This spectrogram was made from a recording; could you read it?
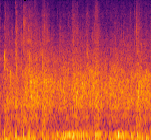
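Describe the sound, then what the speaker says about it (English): Dense, steady applause from an audience at a motivational talk fills the whole stretch at an even, fairly loud level, a continuous wash of many hands clapping with no break. "You all should be motivated with a clap"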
